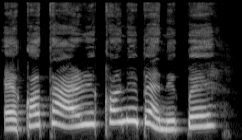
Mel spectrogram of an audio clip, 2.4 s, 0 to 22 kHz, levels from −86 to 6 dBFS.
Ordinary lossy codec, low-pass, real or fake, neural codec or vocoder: none; none; real; none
